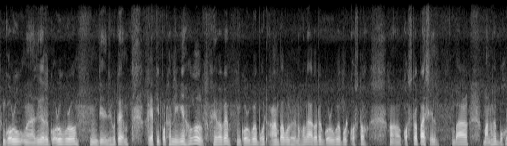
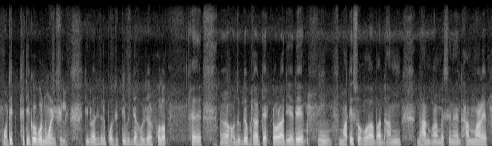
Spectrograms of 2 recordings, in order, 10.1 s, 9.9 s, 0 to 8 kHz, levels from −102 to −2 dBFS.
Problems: none marked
